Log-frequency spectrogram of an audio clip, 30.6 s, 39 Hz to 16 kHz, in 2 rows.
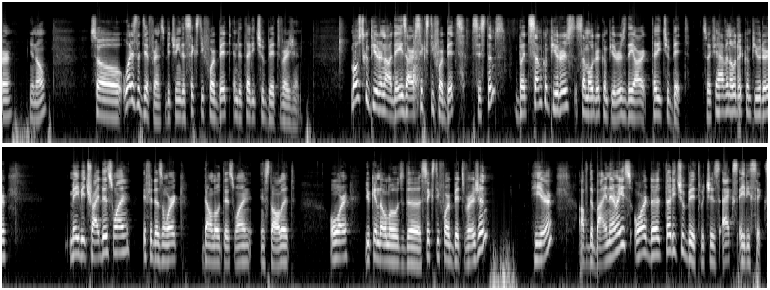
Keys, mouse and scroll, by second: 2.2 click, 21.6 click, 23.7-25.8 drag, 27.7-29.2 drag.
